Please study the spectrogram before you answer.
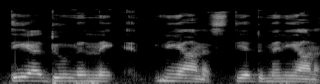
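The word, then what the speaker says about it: Diadumenianus: Dia Dumenea. No, I can't even say it right today. Dia Dumenianus.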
